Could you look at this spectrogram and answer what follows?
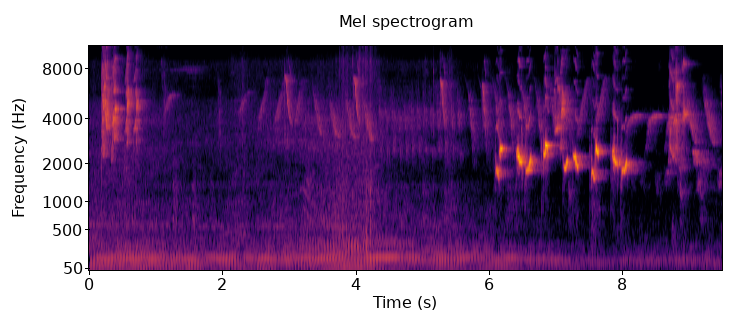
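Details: {'caption': 'Green leafbird at a house, mostly faint scattered chips over a low hum at first, then a lively burst of loud, rapidly repeated slurred whistles and high twitters.'}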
